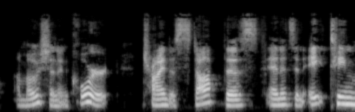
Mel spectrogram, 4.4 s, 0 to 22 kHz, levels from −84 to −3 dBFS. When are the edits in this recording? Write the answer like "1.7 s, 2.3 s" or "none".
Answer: 3.3 s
